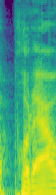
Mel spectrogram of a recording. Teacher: put 跟 out 有连音叫 put out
